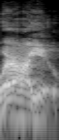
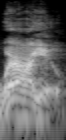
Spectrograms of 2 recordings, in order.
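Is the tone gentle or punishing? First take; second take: punishing; punishing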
